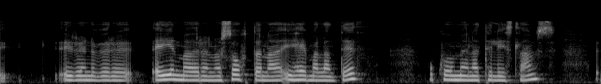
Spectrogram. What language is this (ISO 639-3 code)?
isl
